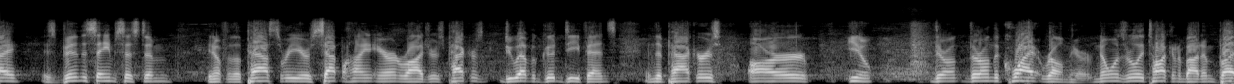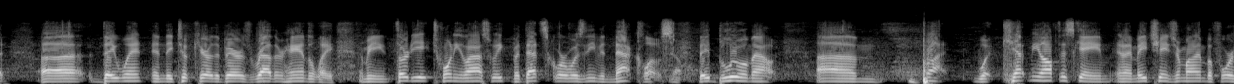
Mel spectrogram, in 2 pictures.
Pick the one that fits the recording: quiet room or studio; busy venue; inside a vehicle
busy venue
